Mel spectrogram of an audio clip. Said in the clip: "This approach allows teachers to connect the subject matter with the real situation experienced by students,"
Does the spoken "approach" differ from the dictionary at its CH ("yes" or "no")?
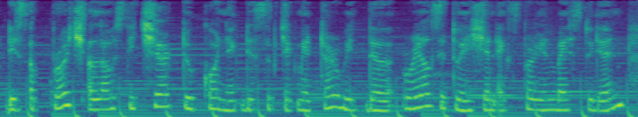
no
